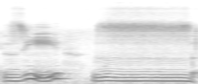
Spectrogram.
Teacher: When I say Z, zzz, I can feel my throat vibrates. That's a voiced sound.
